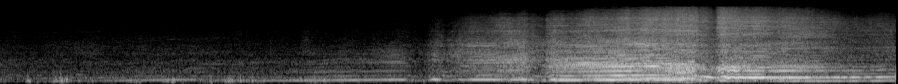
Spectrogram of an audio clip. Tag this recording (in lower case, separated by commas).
car passing by, car, vehicle, motor vehicle (road)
